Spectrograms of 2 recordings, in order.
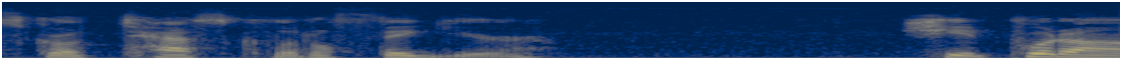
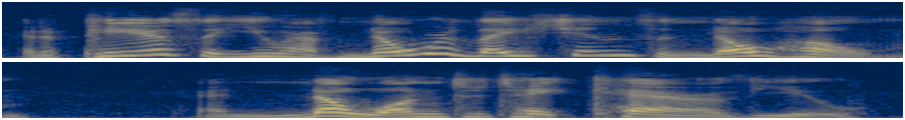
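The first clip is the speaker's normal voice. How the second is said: louder, harsh headmistress voice; domineering schoolmistress, louder; stern Miss Minchin; 6 semitones higher, 6 dB louder than usual. A narrator's reading. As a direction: order it coldly.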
